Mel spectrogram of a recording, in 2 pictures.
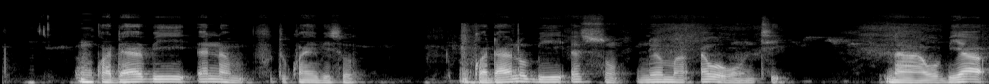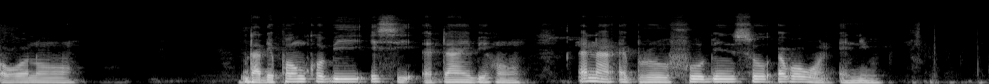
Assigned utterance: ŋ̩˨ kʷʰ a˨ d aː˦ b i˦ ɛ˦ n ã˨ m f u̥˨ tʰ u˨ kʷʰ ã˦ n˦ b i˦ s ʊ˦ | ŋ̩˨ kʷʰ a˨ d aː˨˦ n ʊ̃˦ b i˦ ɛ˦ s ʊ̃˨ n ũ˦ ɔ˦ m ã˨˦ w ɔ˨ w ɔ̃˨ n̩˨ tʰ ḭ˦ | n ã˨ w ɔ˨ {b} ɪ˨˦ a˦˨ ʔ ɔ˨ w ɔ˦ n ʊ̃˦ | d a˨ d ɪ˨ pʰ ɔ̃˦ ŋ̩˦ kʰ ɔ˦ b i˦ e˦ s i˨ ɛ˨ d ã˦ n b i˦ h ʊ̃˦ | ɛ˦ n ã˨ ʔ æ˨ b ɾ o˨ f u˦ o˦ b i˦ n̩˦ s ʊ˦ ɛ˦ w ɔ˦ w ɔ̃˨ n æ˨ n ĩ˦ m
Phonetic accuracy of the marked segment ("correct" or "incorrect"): correct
